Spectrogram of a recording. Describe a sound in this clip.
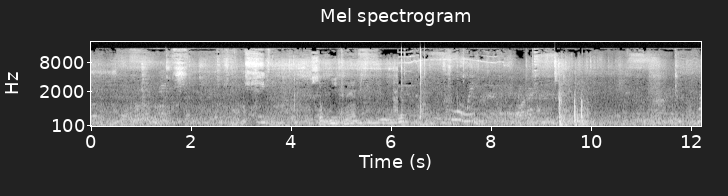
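A claw machine's claw whirs as it moves.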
